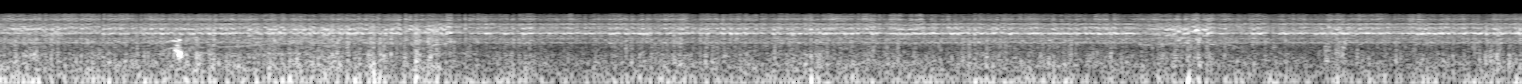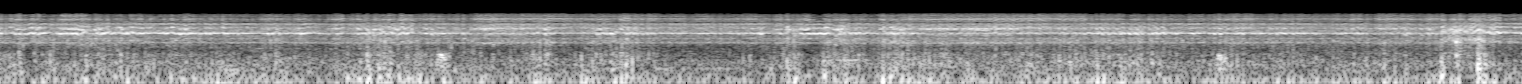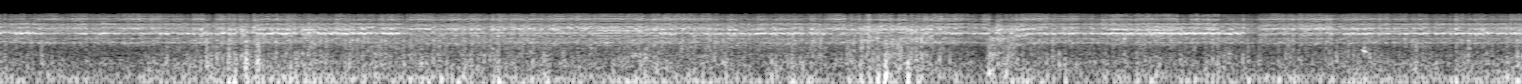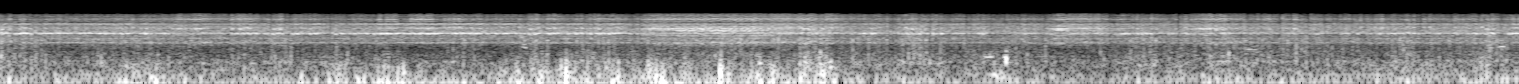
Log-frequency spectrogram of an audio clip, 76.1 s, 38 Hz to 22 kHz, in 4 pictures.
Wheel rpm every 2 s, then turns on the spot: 230, 230, 230, 230, 230, 230, 230, 230, 230, 230, 230, 230, 230, 230, 230, 220, 230, 230, 230, 240, 230, 220, 220, 220, 220, 220, 220, 220, 230, 230, 240, 230, 230, 220, 230, 230, 230, 230.
none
